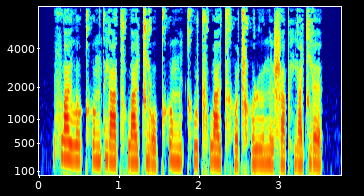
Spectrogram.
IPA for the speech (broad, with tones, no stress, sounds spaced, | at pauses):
f w a˥˩ ɪ̯ l ɤ˧˥ kʰ ɤ˧˥ ŋ t̪ j ä˧˥ t͡sʰ w a˧˥ ɪ̯ t͡ɕ j o̰˨˩ ʊ̯ kʰ ɤ˥˩ m i˥ kʰ u˧˥ ʈ͡ʂʰ w a˥˩ ɪ̯ t͡sʰ ɤ̰˨˩ ʈ͡ʂʰ ɤ˦ ɻ ɻ̩˧˥ n̪ ḭ˨˩ ʂ ä˧˥ pʰ j ä˧˥ t͡ɕ j ɛ˥˩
